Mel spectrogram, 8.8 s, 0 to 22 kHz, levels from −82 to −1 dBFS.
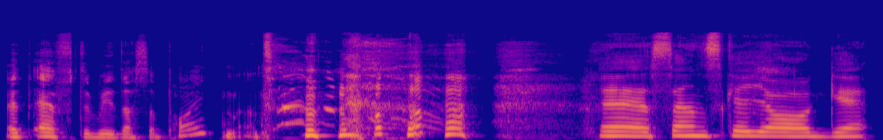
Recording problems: wrong speed and pitch; too slow and too low; 0.5 times normal speed

